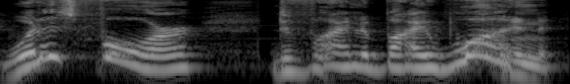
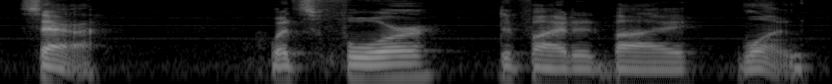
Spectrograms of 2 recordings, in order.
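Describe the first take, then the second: First: High, slow, exasperated demand; retold teacher's yell, every word drawn out; mock yelling. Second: Lower, slow, spaced-out question; slow, patient repeat. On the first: Teacher fed up with Sarah, high slow mock yell. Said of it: "so now he's, like, yelling". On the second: Retold or imitated. Teacher repeating to a stuck pupil, slow and deliberate. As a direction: repeat it slowly, word by word.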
